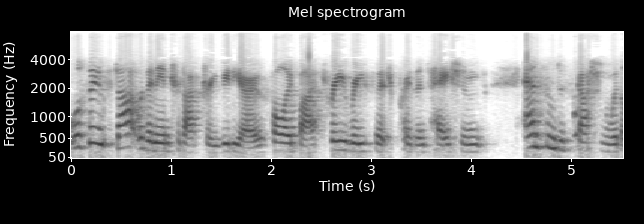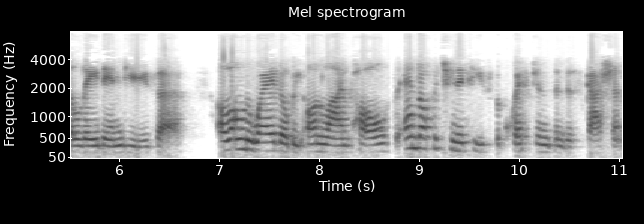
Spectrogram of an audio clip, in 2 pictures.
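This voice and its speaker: A woman with an Australian accent speaks at a fairly quick pace and medium pitch, her intonation lively and her loudness very even. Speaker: online forum moderator. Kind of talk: event introduction. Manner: formal.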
